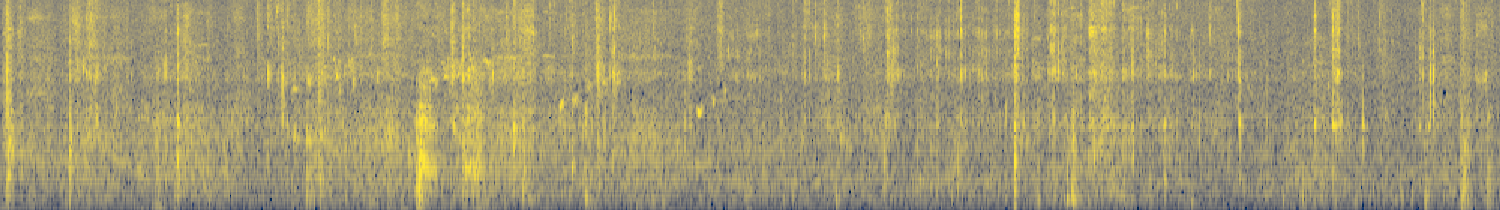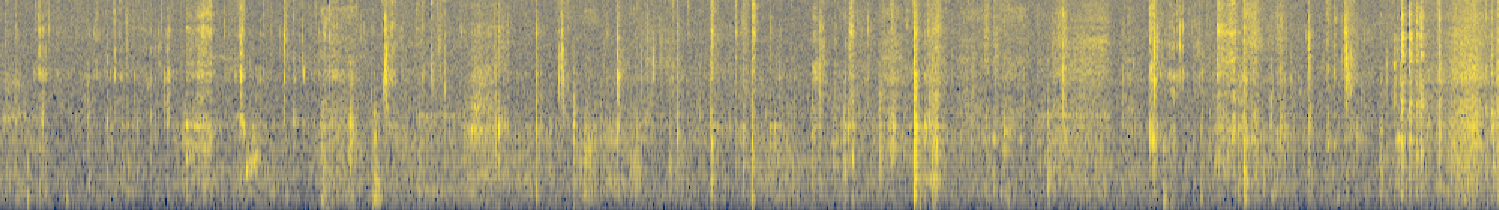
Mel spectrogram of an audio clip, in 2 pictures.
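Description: Someone chewing crunchy food, with irregular crisp crunches and clicks throughout.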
